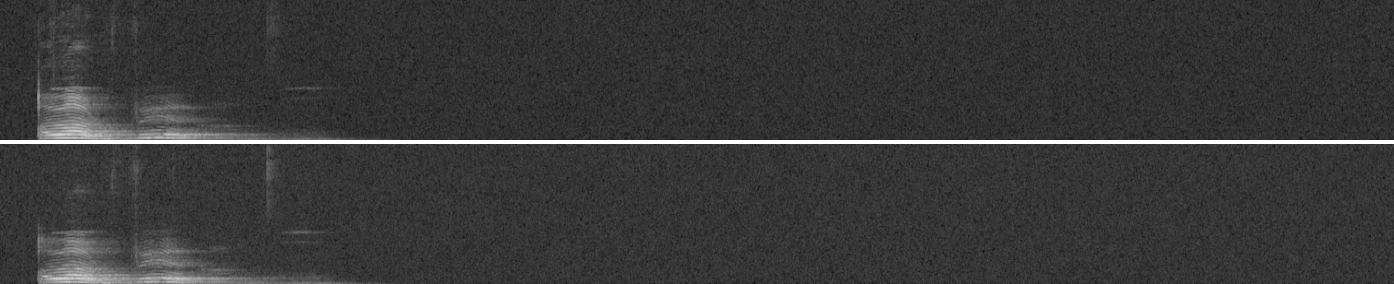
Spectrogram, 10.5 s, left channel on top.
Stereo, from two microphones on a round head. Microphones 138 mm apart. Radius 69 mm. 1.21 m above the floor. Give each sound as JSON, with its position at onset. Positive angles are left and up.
{"t": 0.3, "sound": "a child speaking", "side_deg": 45, "distance_m": 0.6}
